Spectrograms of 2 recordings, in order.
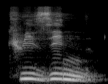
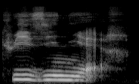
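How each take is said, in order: First: Cuisine ending on a plain n sound; kitchen word. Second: Cuisinière drawn out slowly to its yair ending; stove word. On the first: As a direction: stop cuisine after zeen, two syllables. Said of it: "Finishing with the E". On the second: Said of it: "but a stove". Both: Shown as a demonstration.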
